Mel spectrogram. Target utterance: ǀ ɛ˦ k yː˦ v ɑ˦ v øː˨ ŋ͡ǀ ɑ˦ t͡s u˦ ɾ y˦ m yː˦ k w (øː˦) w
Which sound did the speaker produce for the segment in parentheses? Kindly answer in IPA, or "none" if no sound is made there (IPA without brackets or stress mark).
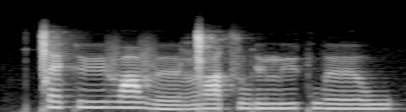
øː˦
